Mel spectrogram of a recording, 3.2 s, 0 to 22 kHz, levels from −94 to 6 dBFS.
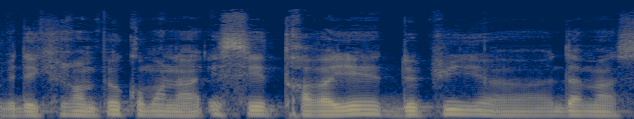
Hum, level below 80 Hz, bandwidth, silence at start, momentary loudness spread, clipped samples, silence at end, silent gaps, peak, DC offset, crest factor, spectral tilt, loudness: none; -62 dBFS; 16.5 kHz; 0 s; 5 LU; under 0.1%; 0 s; none; -18 dBFS; under 0.1%; 16 dB; -5.5 dB/octave; -36 LUFS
